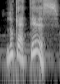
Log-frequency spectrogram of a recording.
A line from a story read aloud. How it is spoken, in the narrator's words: she shrieked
